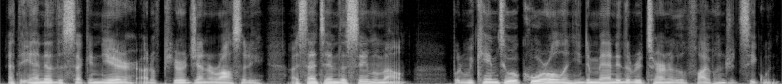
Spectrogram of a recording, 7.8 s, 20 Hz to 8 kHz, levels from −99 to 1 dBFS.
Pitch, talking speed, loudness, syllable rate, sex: 95 Hz, 255 wpm, -19 LUFS, 6.5 syllables/s, male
